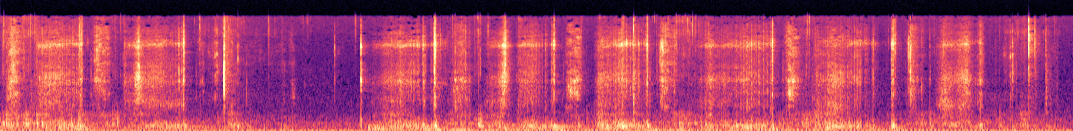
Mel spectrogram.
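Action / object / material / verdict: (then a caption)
scrape / bar of soap scraped with a metal blade / soap / none. A metal blade scrapes the flat face of a hand-held rectangular solid bar of purple soap, shaving off flakes and powder. Repeated dry, crunchy scraping strokes with a bright, gritty rasp are heard, broken by short sharp clicks where the blade catches. The sound stays quiet and close throughout.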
